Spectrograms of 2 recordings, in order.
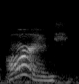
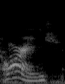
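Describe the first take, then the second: First: "Orange" said louder and higher, both syllables clear; "Orange" pressed out as two full syllables; insistent orange. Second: Said in the usual way. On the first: Shown as a demonstration. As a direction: lean on "Orange" to prove the point. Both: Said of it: "There's an A in that word".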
